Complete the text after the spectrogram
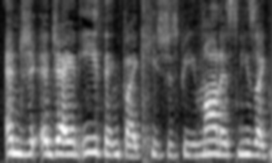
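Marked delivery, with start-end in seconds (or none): none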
